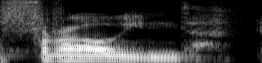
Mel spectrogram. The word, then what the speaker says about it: Freund: ¿cómo se pronuncia tu apellido? Porque no me suena muy, muy castellano, ¿no? Y me decía, se dice Freund. ¿Lo estoy diciendo bien? Así es, Freund me estabas explicando sus raíces.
